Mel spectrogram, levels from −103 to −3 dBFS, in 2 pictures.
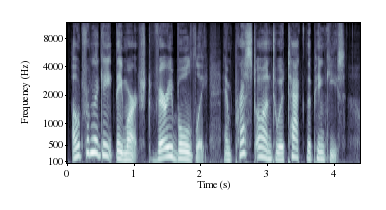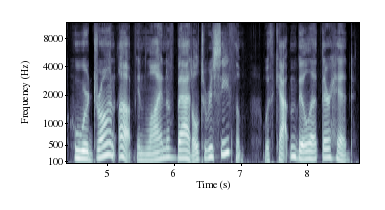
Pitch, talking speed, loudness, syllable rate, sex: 190 Hz, 220 wpm, -18 LUFS, 5.5 syllables/s, female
